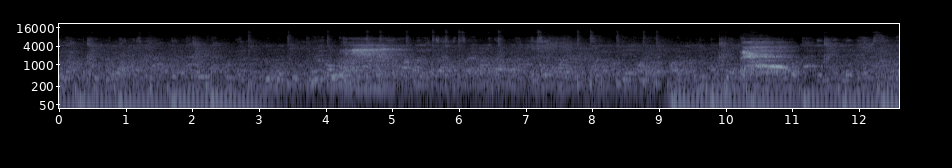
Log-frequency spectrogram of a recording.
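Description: Two short, forceful breaths from a lifter squatting a barbell, about four seconds in and again near the end, over faint gym room sound.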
